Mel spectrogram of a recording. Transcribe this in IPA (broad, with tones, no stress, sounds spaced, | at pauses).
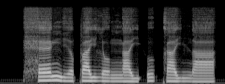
h ɛː˧˥ ŋ i˩ ə̯ p a˧ j l o˩ ŋ a˩ j ʔ u˥˨ k a˧ j n a˩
